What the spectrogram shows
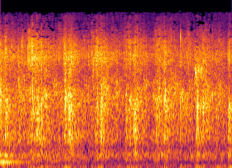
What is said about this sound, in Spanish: Si usted lo cree, denle un aplauso fuerte al Señor Jesús. Vamos, un aplauso mejor al Señor.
